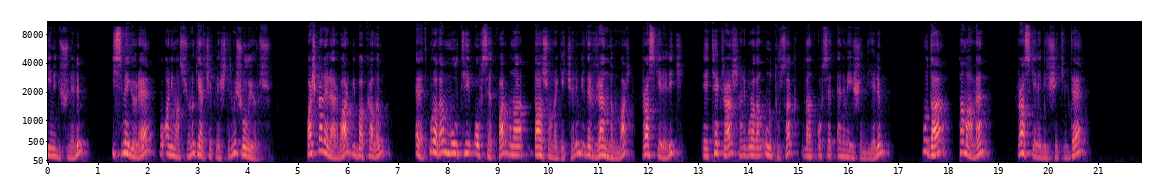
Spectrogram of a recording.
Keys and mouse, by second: 1.3-1.6 middle drag, 3.2 click, 4.0 click, 4.6-5.6 middle drag, 6.4-10.7 drag, 14.6 q, 17.5 click, 19.5 click, 19.9-20.4 middle drag, 21.3 click.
